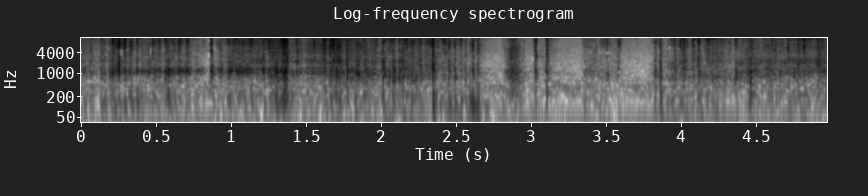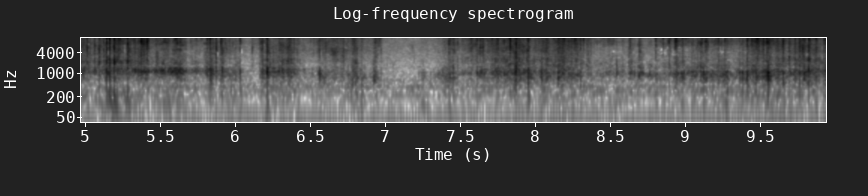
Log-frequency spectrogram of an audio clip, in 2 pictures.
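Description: Long nails scratch and flip the plastic flip-sequins on the cover of a closed sequin-covered notebook resting on a table. The result is a dense, crinkly rustle of rapid bright clicks and scratches in bursts, with brief quieter pauses between strokes.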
